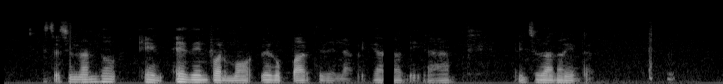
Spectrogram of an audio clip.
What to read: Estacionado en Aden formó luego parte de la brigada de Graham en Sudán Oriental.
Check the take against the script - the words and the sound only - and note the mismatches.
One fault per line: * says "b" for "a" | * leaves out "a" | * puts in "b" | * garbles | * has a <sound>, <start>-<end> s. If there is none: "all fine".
* has a dropout, 3.8-3.9 s
* has a cough, 6.5-6.8 s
